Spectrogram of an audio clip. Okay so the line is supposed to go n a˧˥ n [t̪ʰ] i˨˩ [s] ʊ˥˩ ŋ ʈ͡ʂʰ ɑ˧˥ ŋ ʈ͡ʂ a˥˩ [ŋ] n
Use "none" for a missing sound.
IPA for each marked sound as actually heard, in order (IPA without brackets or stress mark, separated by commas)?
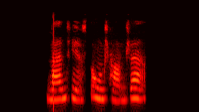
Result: t̪ʰ, s, none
